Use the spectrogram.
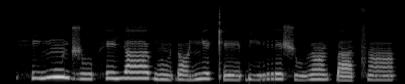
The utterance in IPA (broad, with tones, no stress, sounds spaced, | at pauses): h i˦ ŋ ũ˦ d͡ʒ u˨ h e˦ j aː˦ ɡʷ ũ˨ ɗ ɔ˨ ɲ e˦ kʼ eː˨ ɓ i˨ r ɪ˦ ʃ u˨ β ã˦ k͡p a˨ t͡s ã˦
